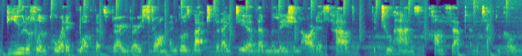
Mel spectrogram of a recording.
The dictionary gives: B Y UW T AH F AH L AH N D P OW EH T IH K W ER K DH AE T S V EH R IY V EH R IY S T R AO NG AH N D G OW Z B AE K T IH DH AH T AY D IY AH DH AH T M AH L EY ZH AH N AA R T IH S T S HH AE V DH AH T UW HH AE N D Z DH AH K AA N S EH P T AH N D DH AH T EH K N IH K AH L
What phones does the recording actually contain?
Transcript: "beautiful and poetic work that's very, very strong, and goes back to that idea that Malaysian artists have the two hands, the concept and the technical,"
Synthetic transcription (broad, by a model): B Y UW T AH F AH L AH N P OW EH T IH K W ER K DH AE T S V EH R IY V EH R IY S T R AO NG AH N G OW Z B AE K T IH DH AH T AY D IY AH DH AH T M AH L EY ZH AH N AA R T IH S T S HH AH V DH AH T UW HH AE N D Z DH AH K AA N S EH P T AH N DH AH T EH K N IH K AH L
